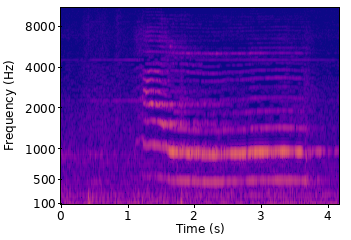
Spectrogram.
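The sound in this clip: A large black cat wails mournfully outside, one long, drawn-out, tonal meow that rises in and sustains for over two seconds before fading, fairly faint, after a short quiet stretch.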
